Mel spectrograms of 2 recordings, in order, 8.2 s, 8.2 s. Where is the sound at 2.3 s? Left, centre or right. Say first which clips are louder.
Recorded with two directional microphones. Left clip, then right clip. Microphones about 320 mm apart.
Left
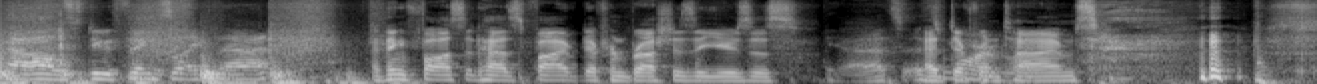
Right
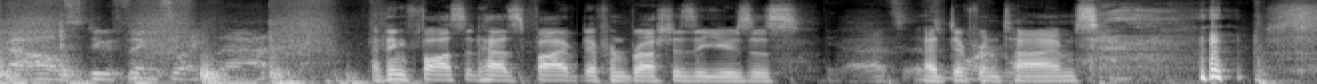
Right 8 dB; centre.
